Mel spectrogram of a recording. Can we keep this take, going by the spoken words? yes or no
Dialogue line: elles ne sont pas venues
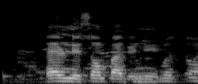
yes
